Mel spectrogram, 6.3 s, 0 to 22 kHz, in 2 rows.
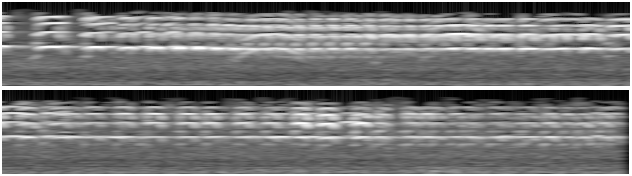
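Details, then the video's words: Black oystercatchers at Porteau Cove on February 14, 2013: a rapid, slightly uneven run of loud, piercing whistled notes on one steady high pitch, about three to four per second, continuing throughout over faint low background rumble. "Black Oystercatchers"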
